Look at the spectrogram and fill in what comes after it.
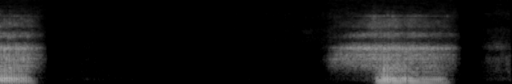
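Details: Rough, rumbling snore bursts separated by complete silence, with a low rattle on each breath; snoring.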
